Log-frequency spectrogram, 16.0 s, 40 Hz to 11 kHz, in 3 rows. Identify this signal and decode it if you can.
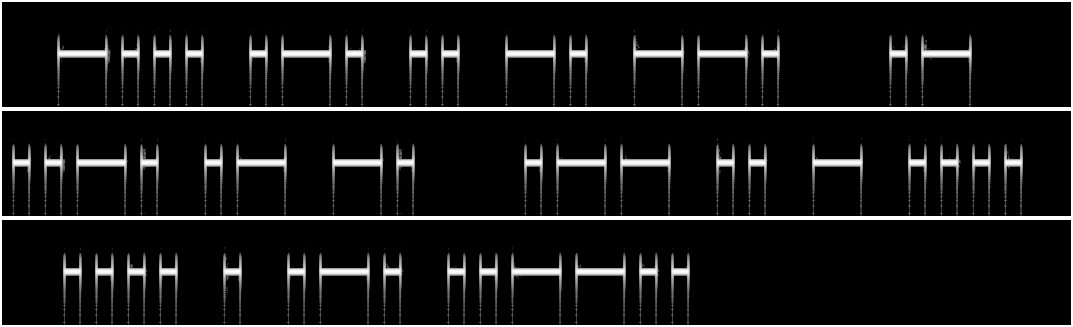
Morse code, heard as a keyed tone, about 15 wpm, 700 Hz. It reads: BRING A FAN WITH HER?
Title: Sentences from Top 1300 Words 15wpm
